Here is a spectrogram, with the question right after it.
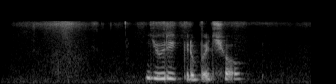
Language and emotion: Russian, sad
